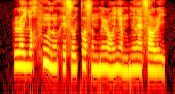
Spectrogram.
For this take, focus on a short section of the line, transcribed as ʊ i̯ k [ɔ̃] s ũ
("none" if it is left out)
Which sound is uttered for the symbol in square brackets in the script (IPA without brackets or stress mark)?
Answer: ɔ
